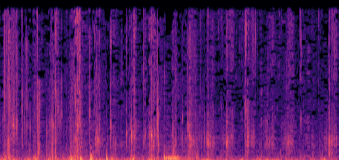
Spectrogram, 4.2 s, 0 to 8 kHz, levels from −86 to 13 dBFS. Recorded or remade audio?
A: recorded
